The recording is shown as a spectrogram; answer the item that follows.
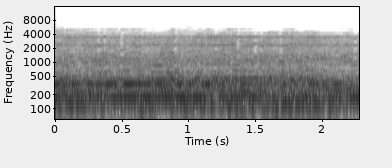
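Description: Thrash/punk band playing live, distorted electric guitar and bass holding a steady low chord. It is a loud, muffled cassette recording with the highs cut off.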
